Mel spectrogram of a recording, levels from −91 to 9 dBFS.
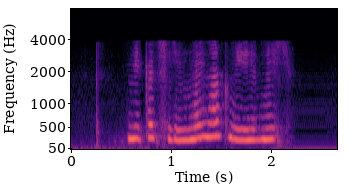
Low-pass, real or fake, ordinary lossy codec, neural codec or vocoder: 7.2 kHz; fake; AAC, 16 kbps; codec, 16 kHz, 0.5 kbps, FreqCodec, smaller model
